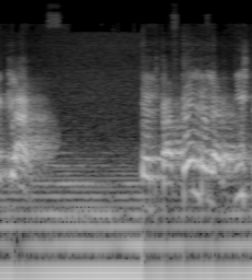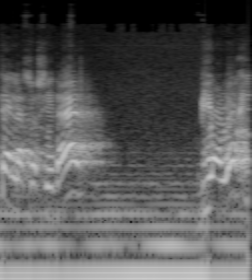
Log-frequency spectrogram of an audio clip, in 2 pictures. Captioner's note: person speaking Spanish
